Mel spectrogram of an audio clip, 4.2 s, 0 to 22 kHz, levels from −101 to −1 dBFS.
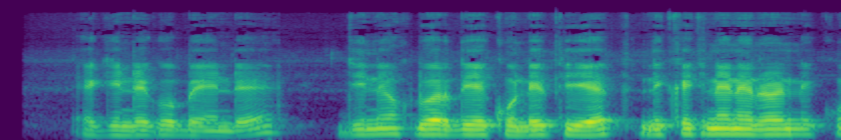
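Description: At 1.33 to 1.37 s, between "kindego bende" and "ji ne ok", there is a short concealed packet loss. About 20 ms of the speech arrived too late to decode. The receiver extended the preceding sound to cover the gap and then merged back, leaving a brief smear.

A sudden gain jump follows at 2.09 s, right after "bende ji ne ok". The speech and the background noise rise together by about 6 dB in a single step, with no fade. The raised level holds until 3.94 s. The likely cause is a digital gain setting applied without a ramp.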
